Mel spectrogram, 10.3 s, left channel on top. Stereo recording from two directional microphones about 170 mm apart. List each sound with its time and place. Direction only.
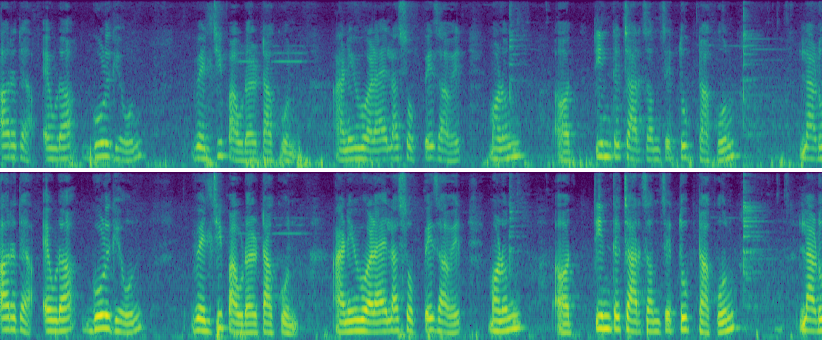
0.0 s speech: 45° right (ahead or behind)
